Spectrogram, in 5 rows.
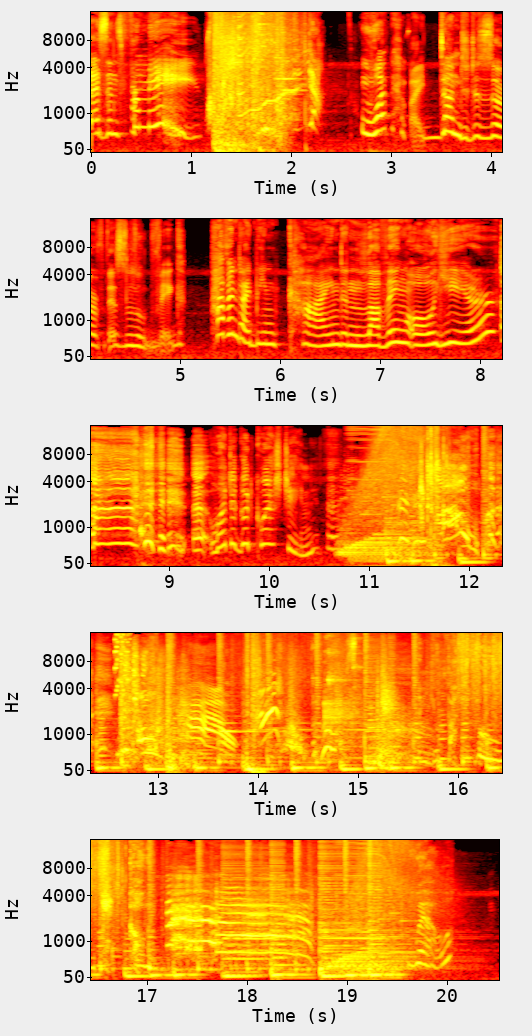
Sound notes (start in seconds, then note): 15.2 screaming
